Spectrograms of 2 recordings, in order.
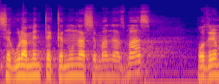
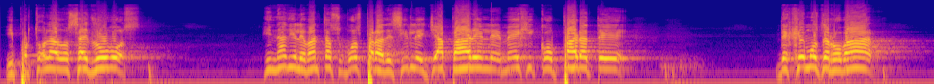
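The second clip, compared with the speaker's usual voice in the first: loud, higher-pitched preacher's appeal; raised voice; 7 semitones higher, 7 dB louder than usual. Real, not acted. Preacher urging Mexico to stop stealing, raised voice. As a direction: call out to the nation to stop. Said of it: "hoy levanto mi voz".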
